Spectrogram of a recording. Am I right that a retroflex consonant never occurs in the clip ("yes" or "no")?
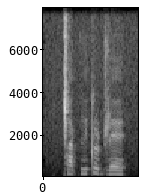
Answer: no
